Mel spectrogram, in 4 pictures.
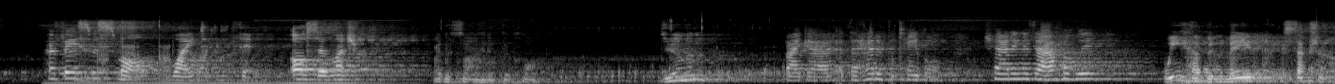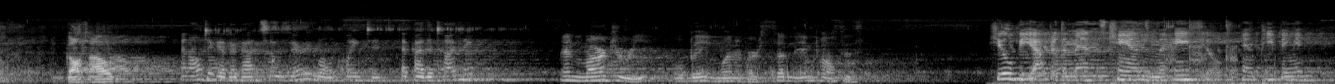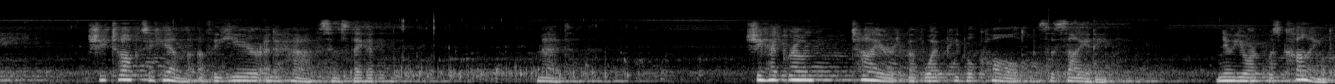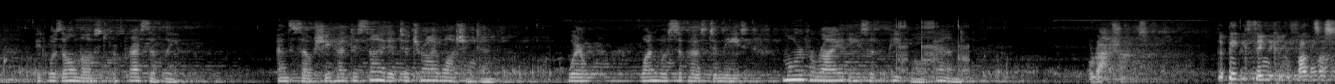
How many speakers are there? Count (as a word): eight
